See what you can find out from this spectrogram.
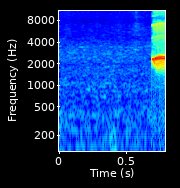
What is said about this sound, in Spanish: El siguiente sonido a explicar es el sonido de un silbato de policía.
